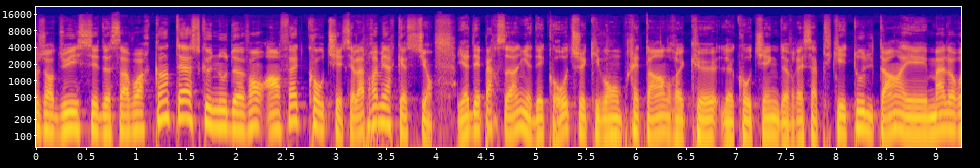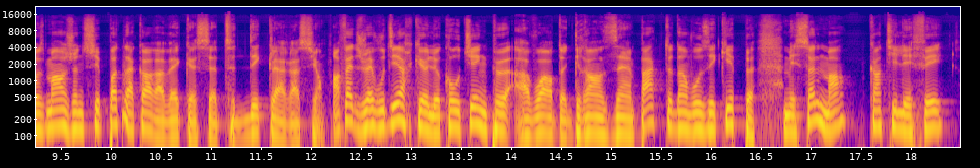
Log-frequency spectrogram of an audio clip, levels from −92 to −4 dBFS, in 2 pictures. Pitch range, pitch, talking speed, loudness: 110-145 Hz, 125 Hz, 225 wpm, -16 LUFS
